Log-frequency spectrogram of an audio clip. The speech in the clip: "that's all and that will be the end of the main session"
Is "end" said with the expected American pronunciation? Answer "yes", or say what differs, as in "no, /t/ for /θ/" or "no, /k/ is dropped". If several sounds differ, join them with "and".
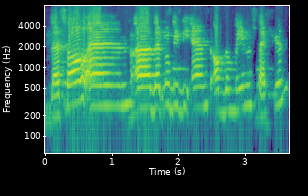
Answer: yes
